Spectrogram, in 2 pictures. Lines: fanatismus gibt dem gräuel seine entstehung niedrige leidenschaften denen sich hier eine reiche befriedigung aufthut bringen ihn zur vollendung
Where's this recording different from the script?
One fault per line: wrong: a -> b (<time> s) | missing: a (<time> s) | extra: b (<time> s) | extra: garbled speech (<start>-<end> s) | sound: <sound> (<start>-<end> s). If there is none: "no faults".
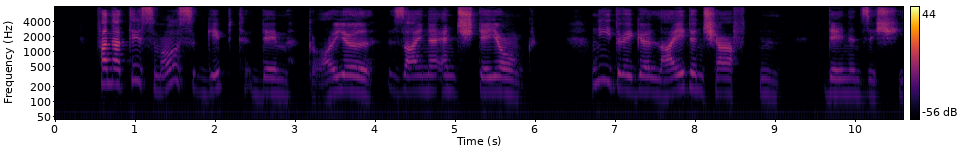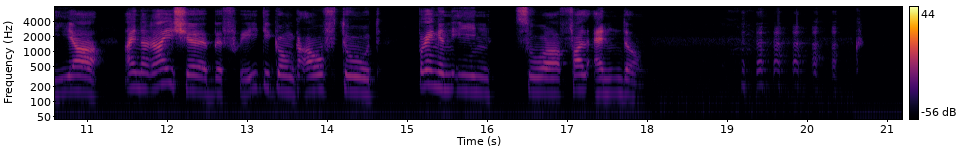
sound: laugh (18.9-20.5 s)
